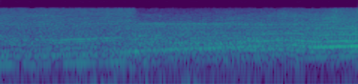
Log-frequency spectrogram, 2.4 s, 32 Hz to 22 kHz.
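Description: Several F1 race cars on track at the Chinese Grand Prix in a video game, engines droning and revving steadily with a rising whine as one accelerates, loud and continuous without speech.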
